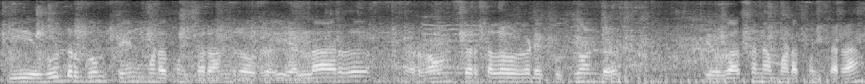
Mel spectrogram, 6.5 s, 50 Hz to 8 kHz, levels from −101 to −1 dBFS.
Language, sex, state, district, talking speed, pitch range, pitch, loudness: Kannada, male, Karnataka, Belgaum, 150 wpm, 135-150 Hz, 145 Hz, -15 LUFS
